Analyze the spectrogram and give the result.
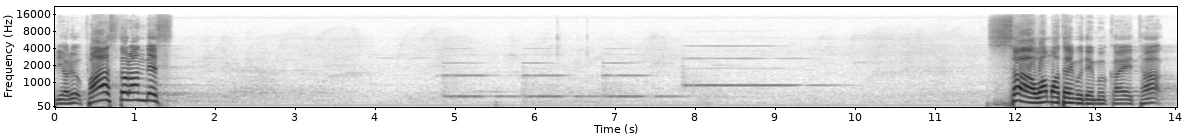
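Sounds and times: short low beeps: 4.1s - 10.5s
long high-pitched beep: 4.7s - 10.2s.

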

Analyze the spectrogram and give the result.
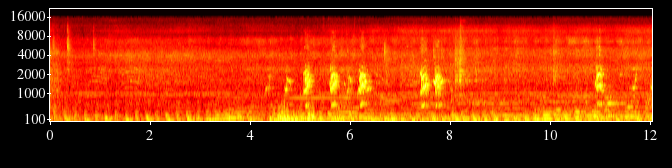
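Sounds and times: dog barking: 4.3s - 6.4s, 10.9s - 11.2s.

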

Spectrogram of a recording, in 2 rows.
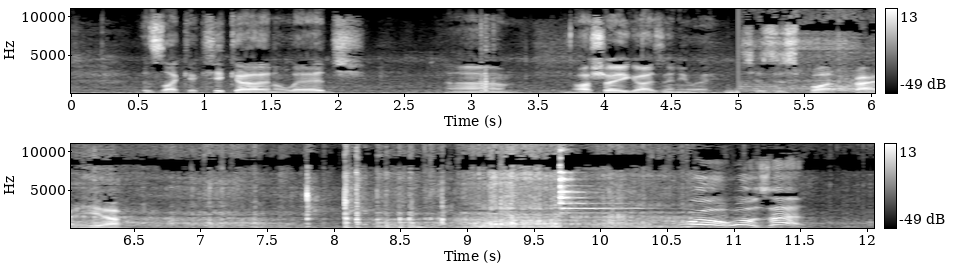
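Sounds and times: skateboard scraping and rolling: 5.0s - 12.0s
skateboard clacking on ledge: 7.0s - 10.8s.

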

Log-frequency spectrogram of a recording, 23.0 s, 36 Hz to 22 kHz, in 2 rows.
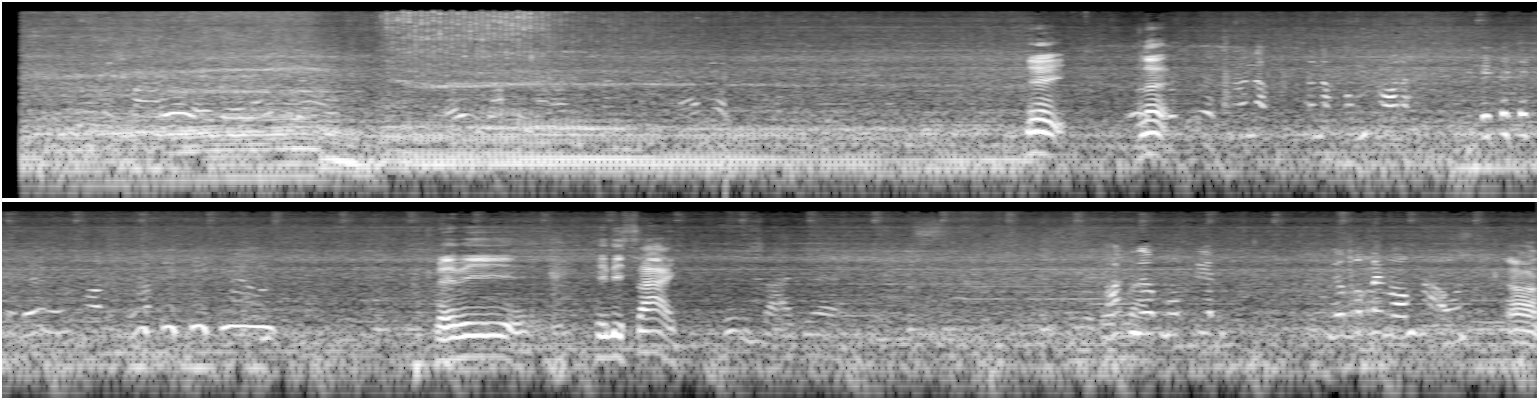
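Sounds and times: motorbike engine running: 0.2s - 23.0s
voices: 0.2s - 23.0s.

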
